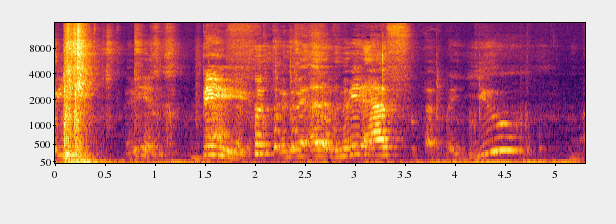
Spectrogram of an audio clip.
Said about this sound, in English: I didn't count how many knocks that was. That was a G or an H? I think that was more of a J or a K.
